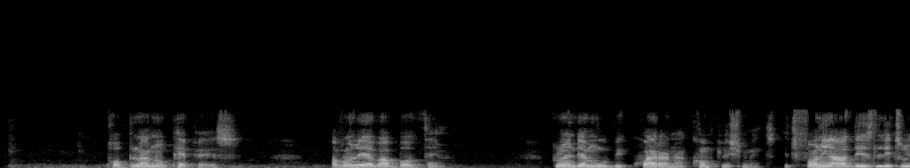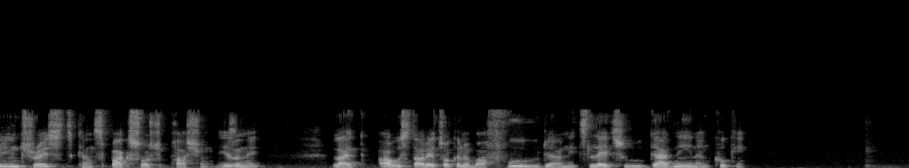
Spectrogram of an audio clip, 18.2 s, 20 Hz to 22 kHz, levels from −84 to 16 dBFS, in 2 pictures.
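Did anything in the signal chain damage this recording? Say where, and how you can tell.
No, nothing in the chain damaged this speech.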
